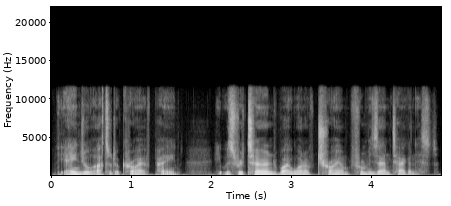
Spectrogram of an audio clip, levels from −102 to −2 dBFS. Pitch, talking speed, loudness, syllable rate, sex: 95 Hz, 210 wpm, -21 LUFS, 6.1 syllables/s, male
